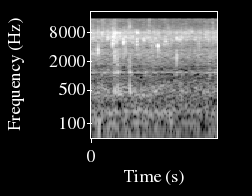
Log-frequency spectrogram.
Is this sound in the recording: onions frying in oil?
yes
